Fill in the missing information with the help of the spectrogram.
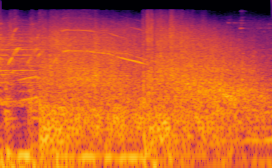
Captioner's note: Gunshot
